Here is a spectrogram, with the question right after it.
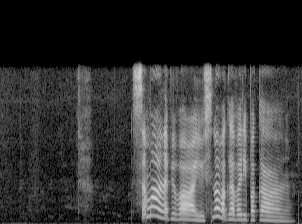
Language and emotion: Russian, positive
